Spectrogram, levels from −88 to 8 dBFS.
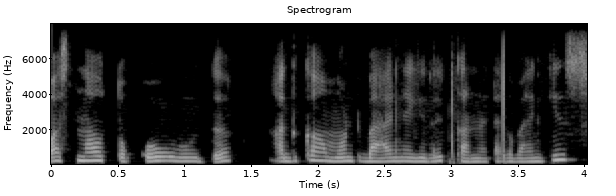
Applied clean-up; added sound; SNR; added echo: none; none; none; none.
